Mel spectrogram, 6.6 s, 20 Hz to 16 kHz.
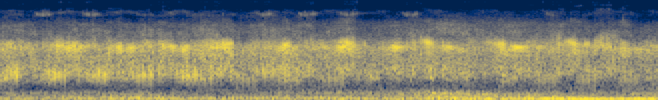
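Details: Frogs calling from lotus paddy fields along a country lane in Echizen, Fukui Prefecture, June 2021. A steady wash of overlapping croaks swells and fades, with a low rumble underneath.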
